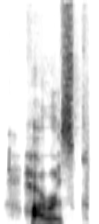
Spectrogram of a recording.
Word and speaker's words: horoscope: So it's almost like a horror movie, but it's a horoscope.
